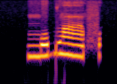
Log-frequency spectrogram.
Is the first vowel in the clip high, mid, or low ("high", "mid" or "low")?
mid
